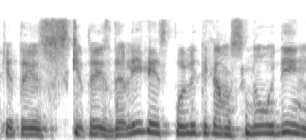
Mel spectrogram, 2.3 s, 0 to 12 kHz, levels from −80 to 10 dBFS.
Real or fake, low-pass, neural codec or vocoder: fake; 7.2 kHz; codec, 16 kHz, 4 kbps, FreqCodec, larger model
